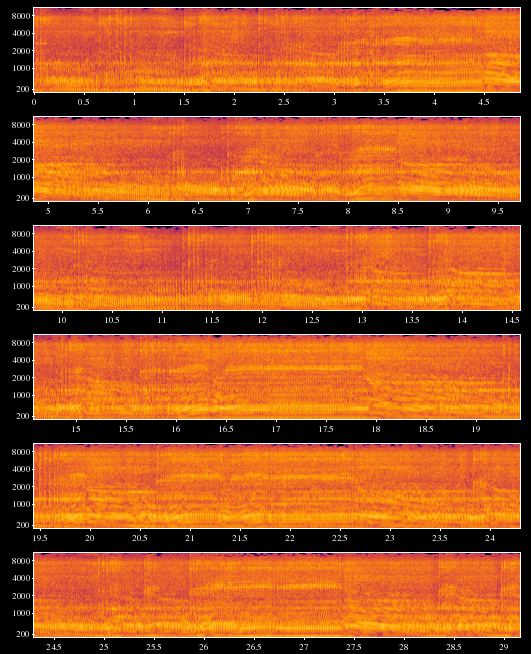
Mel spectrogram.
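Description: Two-stroke petrol chainsaw running throughout, its engine revving up and dropping back over and over, roughly every two seconds, as it limbs a felled tree.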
